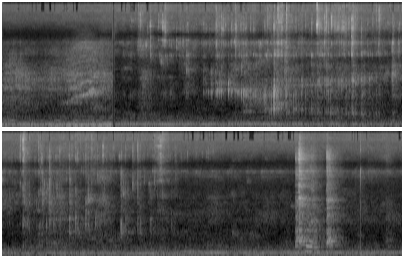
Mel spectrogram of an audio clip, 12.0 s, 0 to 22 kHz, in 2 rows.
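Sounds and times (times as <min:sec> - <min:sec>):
steady low hum: 0:00.0 - 0:12.0
tea trickling and dripping: 0:01.7 - 0:09.6.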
